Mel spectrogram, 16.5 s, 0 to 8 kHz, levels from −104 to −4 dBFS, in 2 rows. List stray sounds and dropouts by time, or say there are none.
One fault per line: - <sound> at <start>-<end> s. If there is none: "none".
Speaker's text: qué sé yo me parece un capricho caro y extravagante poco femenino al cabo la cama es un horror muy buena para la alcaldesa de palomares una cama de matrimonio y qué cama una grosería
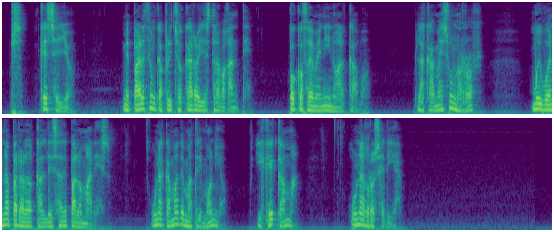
none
